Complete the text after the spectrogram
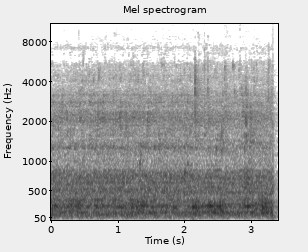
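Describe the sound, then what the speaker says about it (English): Steady broadband rush of a shower running in a bathroom, continuous and fairly even throughout with slight surges near the end, heard from just outside the room with no talking. "Drew's in the shower."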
